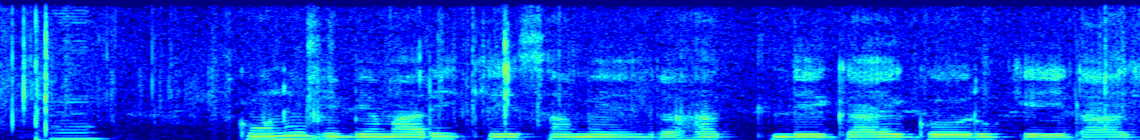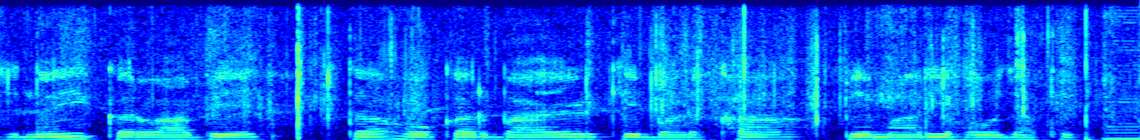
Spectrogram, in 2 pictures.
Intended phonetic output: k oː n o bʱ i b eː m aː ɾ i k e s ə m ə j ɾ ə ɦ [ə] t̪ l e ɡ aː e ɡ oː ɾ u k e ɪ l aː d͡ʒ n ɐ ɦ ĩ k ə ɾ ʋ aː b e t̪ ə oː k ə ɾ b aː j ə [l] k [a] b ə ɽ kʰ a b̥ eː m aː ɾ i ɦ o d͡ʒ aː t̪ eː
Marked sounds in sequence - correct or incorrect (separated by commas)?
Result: correct, incorrect, incorrect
